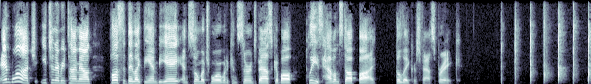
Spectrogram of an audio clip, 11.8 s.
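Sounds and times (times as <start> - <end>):
speech: 0.1 - 9.2
hands clapping: 10.0 - 11.8.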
